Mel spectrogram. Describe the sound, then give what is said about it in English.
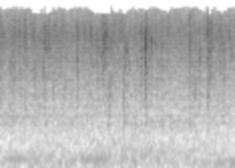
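Onions softening and frying in peanut oil in a pan give a faint, steady sizzle with fine crackling pops throughout, alone and without talk. “Peanut oil and onions. So good. I'm just going to soften up those onions for a minute or two.”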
